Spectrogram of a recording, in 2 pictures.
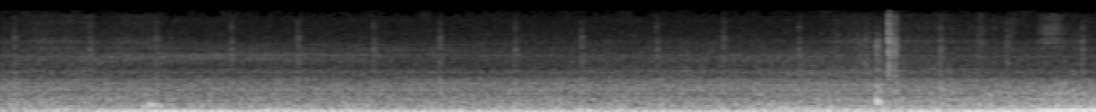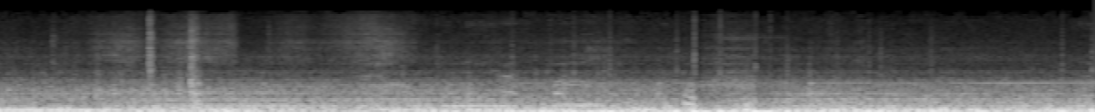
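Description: Car driving noise heard from inside the cabin: a steady low engine and road rumble that grows louder about halfway through, with a few scattered light clicks.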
